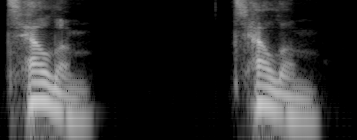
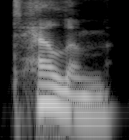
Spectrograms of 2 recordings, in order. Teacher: completely ignoring the H, tell him, and changing the vowel sound from him to um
